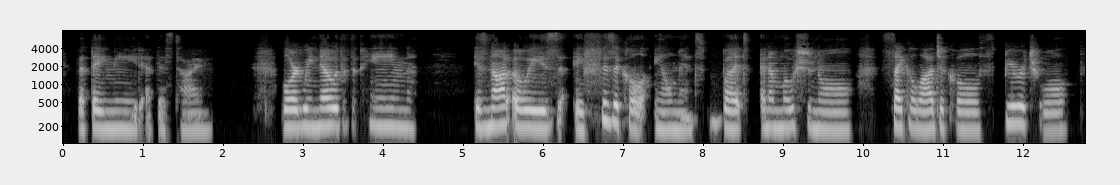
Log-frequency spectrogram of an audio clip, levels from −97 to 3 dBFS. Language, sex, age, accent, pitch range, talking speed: English, female, 30-49, American, 180-200 Hz, 110 wpm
